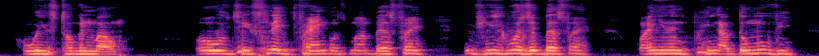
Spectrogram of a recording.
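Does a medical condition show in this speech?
Yes: cerebral palsy; cannot walk, uses wheelchair.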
